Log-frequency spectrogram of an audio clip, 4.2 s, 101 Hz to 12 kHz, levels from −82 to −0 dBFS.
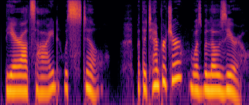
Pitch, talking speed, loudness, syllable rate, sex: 210 Hz, 160 wpm, -20 LUFS, 5.6 syllables/s, female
